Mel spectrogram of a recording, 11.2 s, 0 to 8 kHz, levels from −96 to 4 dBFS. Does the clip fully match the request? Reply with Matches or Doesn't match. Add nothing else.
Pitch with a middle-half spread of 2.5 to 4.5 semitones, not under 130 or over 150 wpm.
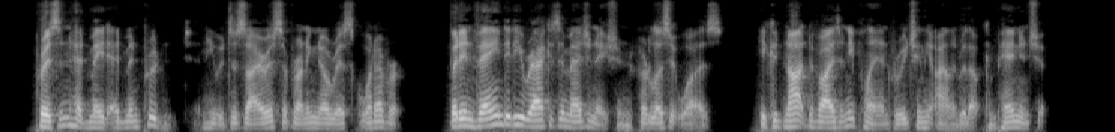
Doesn't match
